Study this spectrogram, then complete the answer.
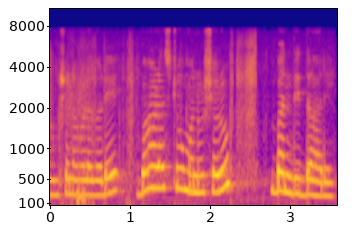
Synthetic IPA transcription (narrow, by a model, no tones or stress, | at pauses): ɐŋkʂɐnɐʋɔɭɐɡɐɽe̞bɐɦɐɭɐʂʈumɐnuʂjɐɾu | bɐnd̪id̪ːaːɾe̞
